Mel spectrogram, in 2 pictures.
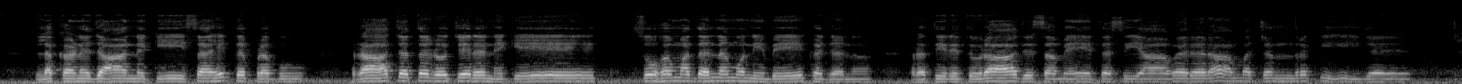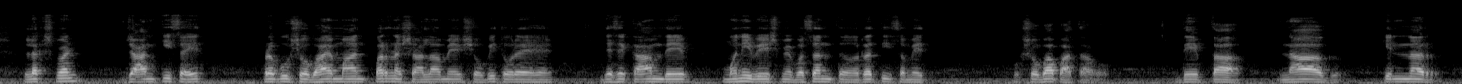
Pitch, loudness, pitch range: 130 Hz, -26 LUFS, 120-140 Hz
